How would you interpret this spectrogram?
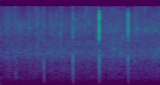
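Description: An audience applauds for the Lord Jesus in a steady wash of clapping, with a few sharper, louder claps popping out at an even pace above the crowd. No voices can be heard.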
